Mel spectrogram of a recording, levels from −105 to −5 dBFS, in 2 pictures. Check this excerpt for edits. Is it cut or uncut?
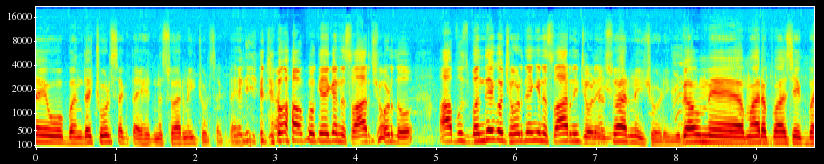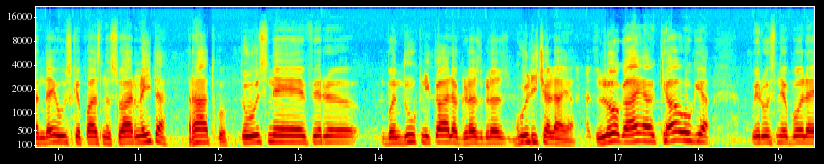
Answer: cut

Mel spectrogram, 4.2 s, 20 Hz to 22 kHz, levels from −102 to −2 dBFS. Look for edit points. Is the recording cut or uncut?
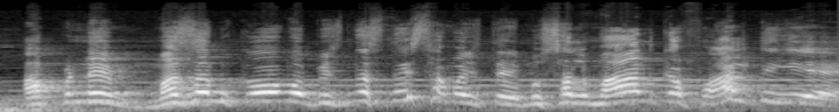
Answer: uncut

